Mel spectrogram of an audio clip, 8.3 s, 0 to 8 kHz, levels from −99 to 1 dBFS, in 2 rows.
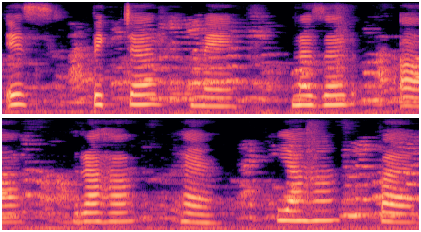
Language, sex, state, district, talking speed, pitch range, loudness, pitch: Hindi, female, Chandigarh, Chandigarh, 65 wpm, 235-360 Hz, -16 LUFS, 260 Hz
